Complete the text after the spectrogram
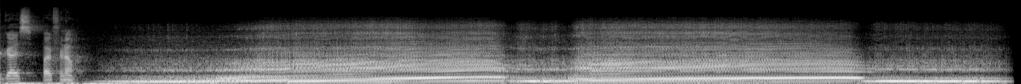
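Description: A car engine revs and roars as the car speeds along a road.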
